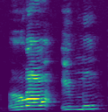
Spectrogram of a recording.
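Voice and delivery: Ránmú said high with the nose squeezed; squeezed-nose demo. Shown as a demonstration. Teacher showing students how to squeeze the nose. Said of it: "squeezing the nose".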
